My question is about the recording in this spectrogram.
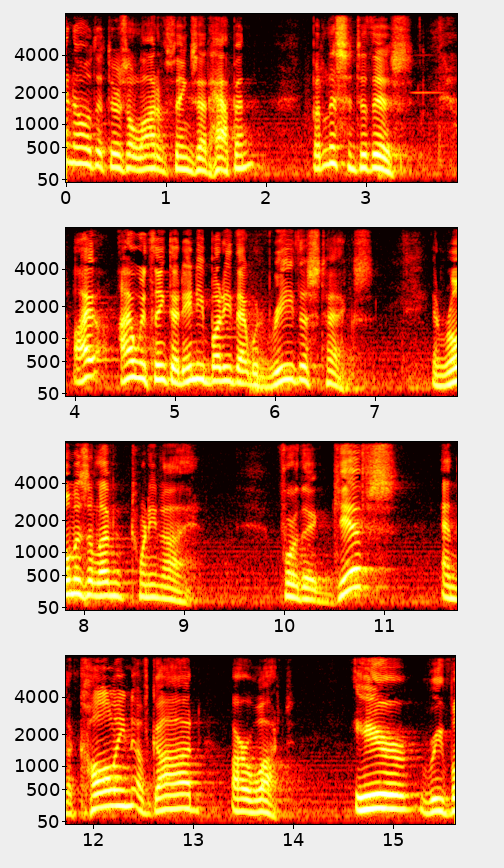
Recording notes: Recorded on July 21, 2019, at Grace Bible Fellowship in Front Royal, VA.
